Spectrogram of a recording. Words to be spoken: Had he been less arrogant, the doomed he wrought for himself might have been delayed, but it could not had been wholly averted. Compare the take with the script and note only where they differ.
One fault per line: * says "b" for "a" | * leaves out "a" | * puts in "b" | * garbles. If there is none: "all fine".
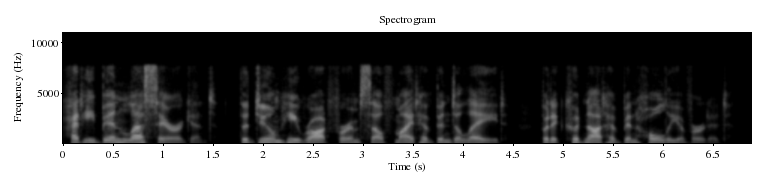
* says "doom" for "doomed"
* says "have" for "had"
